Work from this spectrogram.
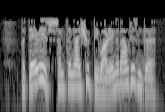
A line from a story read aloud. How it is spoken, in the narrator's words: he said flatly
